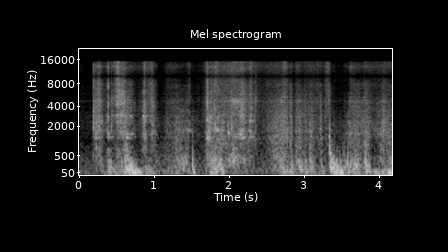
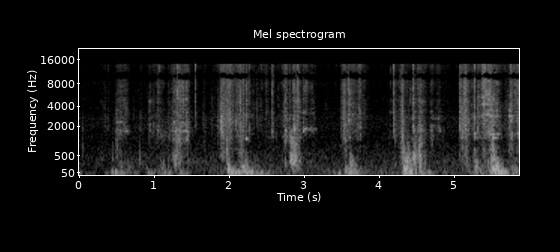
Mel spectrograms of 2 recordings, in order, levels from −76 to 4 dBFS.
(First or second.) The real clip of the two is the second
